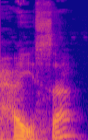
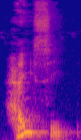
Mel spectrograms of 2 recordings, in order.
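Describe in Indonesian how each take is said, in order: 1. Kata itu diakhiri dengan vokal a. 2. Kata itu diakhiri dengan vokal i. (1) "tidak boleh dibaca haisa" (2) "tidak boleh dibaca haisi"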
